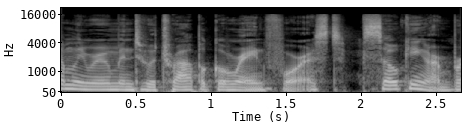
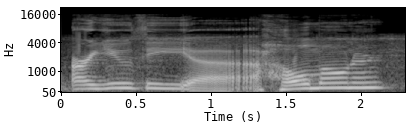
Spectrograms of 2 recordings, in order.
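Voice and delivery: higher, halting, unsure question; hesitant painter; 5 semitones higher than usual. Retold or imitated. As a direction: ask it carefully, stretching homeowner. Painter asks a puzzled question.

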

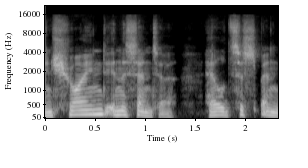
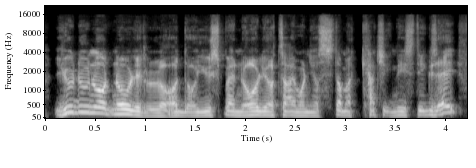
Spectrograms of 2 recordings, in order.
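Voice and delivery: put-on warm old peasant shepherd, proud of his trick; old Yanni voice; 3 semitones higher, 7 dB louder than usual. A narrator's reading. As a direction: voice the old shepherd showing the boy. Yanni teasing the boy.

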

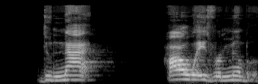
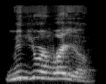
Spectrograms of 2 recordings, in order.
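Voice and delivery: laughing; 6 semitones higher, 4 dB louder, faster than usual. Real, not acted. Laughing, excited at Miss Laura.

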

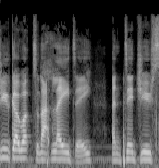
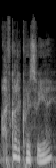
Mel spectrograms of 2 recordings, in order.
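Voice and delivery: soft, lower reply; quiet surprise; 4 semitones lower, 11 dB quieter, faster than usual. Real, not acted. Answering co-host who also has a quiz, quietly. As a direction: say it quietly, under your breath.

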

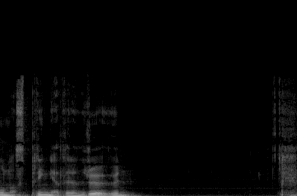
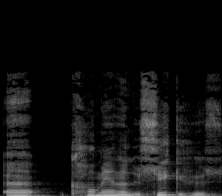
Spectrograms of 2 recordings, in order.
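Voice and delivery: mildly startled, louder question; taken aback; 9 semitones higher, 8 dB louder than usual. Acted. Henrik hearing talk of hospital, mildly taken aback. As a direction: question it in slight alarm.

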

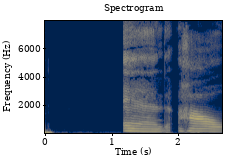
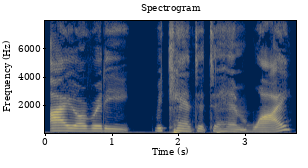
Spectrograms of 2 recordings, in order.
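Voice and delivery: usual speaking voice

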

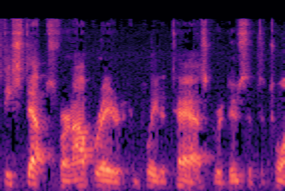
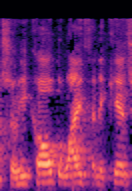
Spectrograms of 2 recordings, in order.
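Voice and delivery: normal talking voice

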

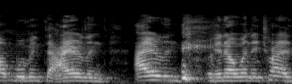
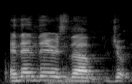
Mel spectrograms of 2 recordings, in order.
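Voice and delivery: usual speaking voice

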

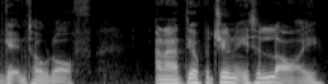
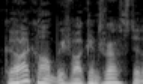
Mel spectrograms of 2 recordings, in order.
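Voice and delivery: ordinary talk, nothing marked

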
